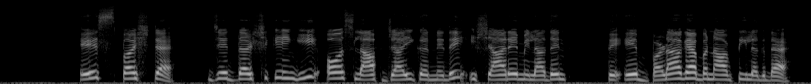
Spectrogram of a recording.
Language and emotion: Dogri, disgusted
